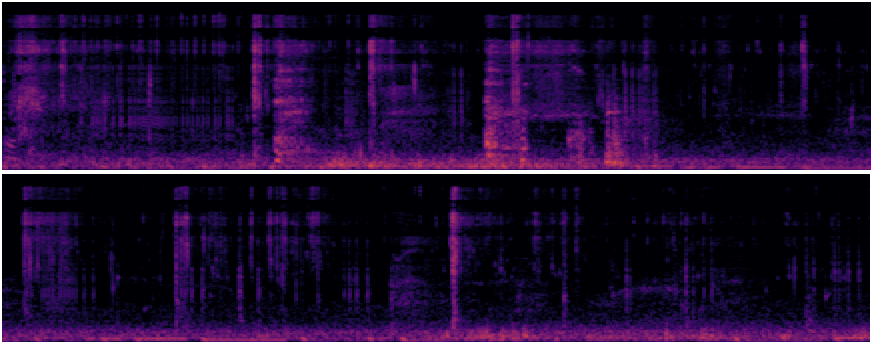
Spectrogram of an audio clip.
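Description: Water sloshing and lapping around a jukung outrigger fishing boat over a low steady rumble, with scattered light knocks.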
